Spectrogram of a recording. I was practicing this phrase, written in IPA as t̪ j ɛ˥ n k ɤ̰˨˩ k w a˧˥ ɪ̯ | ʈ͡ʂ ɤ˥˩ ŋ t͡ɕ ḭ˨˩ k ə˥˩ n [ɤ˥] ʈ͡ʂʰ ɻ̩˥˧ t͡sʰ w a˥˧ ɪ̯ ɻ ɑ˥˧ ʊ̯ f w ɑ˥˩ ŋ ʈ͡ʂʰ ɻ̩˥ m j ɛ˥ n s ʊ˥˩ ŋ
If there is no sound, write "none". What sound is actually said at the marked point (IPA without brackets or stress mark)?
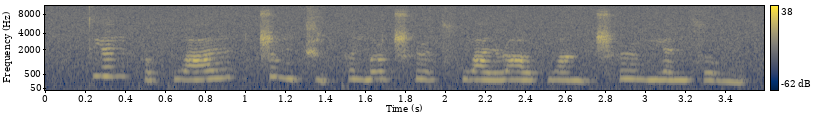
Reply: ɤ˥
